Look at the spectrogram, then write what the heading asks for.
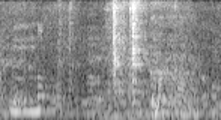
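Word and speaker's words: Kocher: Koker. Cara bacanya koker.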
